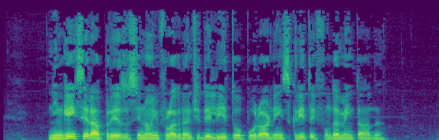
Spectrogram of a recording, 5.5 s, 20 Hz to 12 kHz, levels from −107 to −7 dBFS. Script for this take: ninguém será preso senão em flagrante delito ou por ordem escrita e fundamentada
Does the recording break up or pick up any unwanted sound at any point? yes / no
no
